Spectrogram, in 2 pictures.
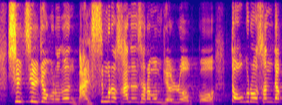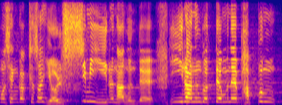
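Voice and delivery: loud, driving sermon rebuke; full-force preaching. Acted. Pastor rebuking busy believers, loud and urgent. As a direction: hammer the point home to the church.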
